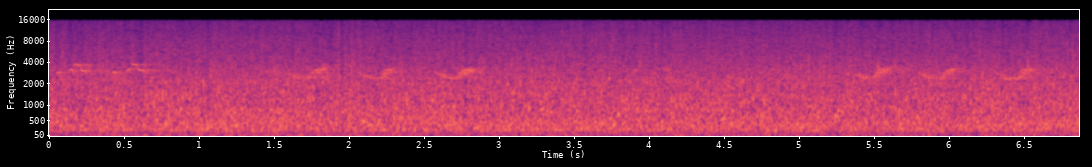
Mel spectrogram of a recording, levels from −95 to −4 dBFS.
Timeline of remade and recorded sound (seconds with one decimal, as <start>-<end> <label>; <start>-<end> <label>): 0.0-4.2 recorded; 4.2-6.9 remade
